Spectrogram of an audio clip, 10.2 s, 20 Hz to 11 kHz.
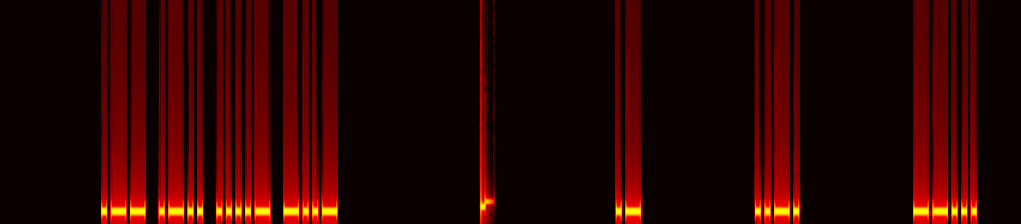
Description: Morse code, heard as a keyed tone, about 25 wpm, spaced as for 12 wpm, 700 Hz. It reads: WL4X AF7
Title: USA Call Signs - 8x Character Spacing - 25wpm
